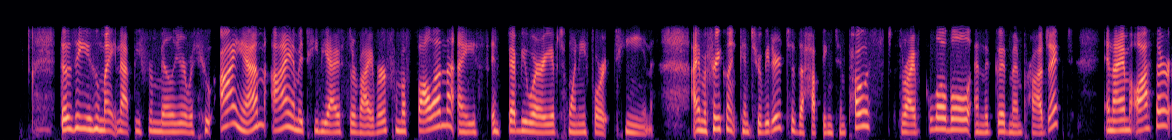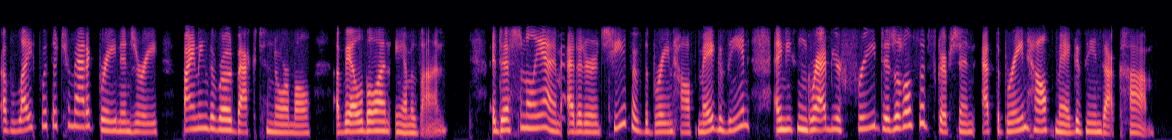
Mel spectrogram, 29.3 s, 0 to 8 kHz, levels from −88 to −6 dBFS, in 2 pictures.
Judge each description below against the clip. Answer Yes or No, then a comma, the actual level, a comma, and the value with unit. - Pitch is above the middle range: Yes, high, 205 Hz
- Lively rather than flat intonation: No, average, 4.6 semitones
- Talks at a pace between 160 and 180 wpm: Yes, average, 170 wpm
